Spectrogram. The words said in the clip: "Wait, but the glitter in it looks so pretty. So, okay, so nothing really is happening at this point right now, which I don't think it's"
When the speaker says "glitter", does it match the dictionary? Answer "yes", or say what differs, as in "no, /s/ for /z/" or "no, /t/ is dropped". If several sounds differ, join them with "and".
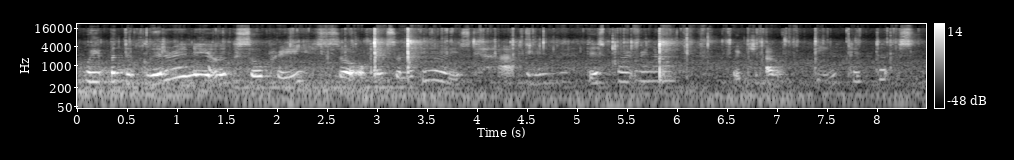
yes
